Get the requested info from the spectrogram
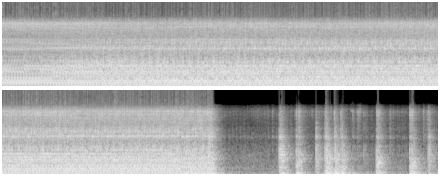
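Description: Harsh noise music played live on electronics: a loud, dense, unchanging wall of distorted noise with a low pulsing hum underneath. It cuts off suddenly about eight seconds in and is followed by a run of sharp knocks and clicks.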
